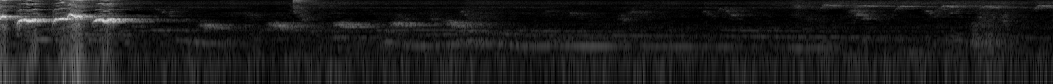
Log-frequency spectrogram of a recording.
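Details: Sooty-headed bulbul calling: one loud, bubbly burst of rapid chattering notes at the start, followed by a few soft, short notes and faint high twittering near the end.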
